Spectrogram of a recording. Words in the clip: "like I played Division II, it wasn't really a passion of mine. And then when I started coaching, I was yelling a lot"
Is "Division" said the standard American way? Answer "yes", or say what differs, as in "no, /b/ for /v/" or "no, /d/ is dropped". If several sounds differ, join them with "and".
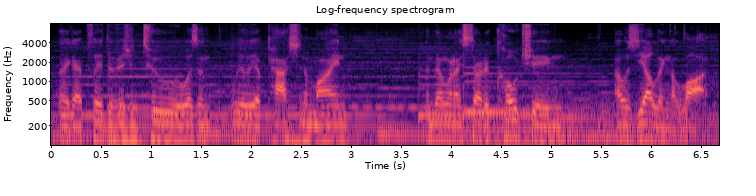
yes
